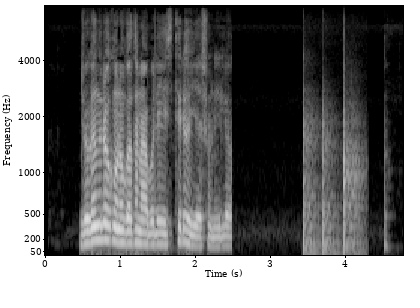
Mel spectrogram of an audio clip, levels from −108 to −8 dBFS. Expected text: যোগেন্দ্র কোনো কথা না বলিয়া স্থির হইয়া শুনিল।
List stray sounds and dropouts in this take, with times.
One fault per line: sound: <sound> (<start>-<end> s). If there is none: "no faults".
sound: thud (3.4-4.3 s)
